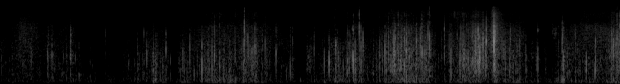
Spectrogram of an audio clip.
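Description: A hand rubs and wipes the wet surface of a large black heavy plastic sheet lying flat with a yellow sponge. The result is a steady stream of bright, crackly crinkles and scrapes with almost no low end. One sharper peak stands out near the five-second mark.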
